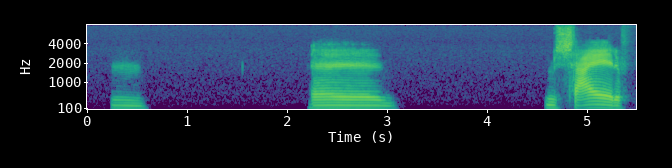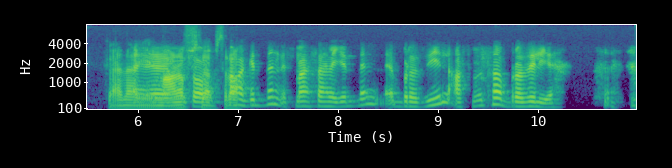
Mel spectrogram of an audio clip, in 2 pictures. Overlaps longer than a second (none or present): present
